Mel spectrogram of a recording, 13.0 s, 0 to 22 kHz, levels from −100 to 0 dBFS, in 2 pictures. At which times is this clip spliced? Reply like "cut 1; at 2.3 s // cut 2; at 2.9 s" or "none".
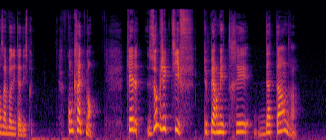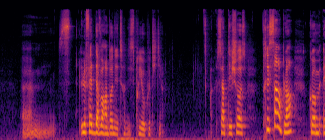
cut 1; at 4.0 s // cut 2; at 5.0 s // cut 3; at 11.1 s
